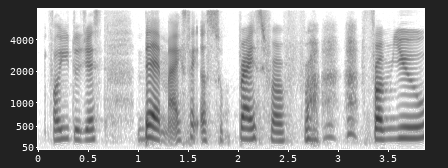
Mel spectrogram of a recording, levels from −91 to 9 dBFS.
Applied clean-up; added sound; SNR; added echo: none; none; none; none.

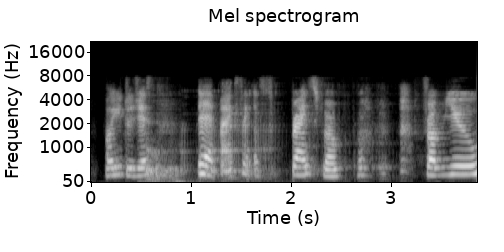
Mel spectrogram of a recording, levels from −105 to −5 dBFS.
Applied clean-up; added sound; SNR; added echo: neural mask model DeepFilterNet 3.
